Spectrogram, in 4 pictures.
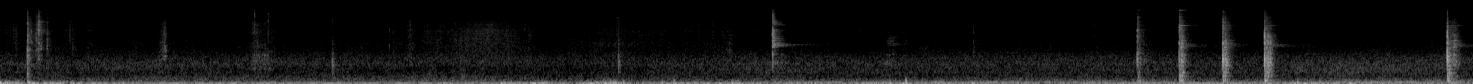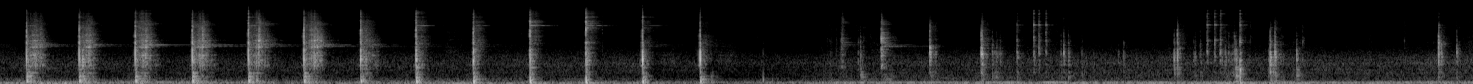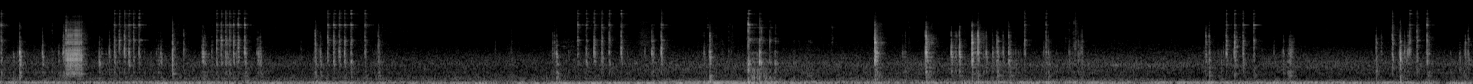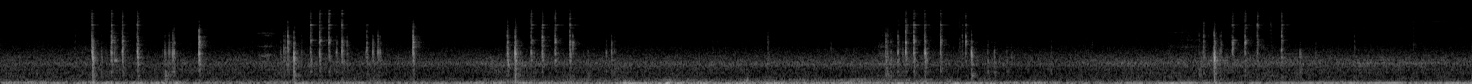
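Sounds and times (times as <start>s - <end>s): hammer striking nail: 11.4s - 12.9s, 14.5s - 22.1s
tools and hardware clattering: 14.4s - 22.0s, 22.8s - 27.8s, 29.0s - 33.4s, 34.5s - 40.4s, 41.5s - 42.6s, 43.2s - 44.3s, 44.9s - 48.5s, 49.2s - 50.4s, 53.0s - 55.1s.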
